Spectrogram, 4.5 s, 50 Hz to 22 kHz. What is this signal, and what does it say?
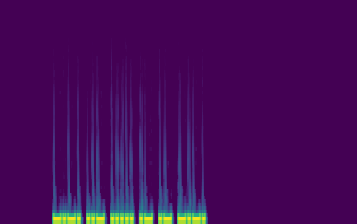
Morse code, heard as a keyed tone, about 40 wpm, 700 Hz. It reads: CU5AAC
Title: DXCC-100 Call Signs - 6 Characters - 40wpm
